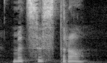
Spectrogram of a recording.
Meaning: nurse (female)
- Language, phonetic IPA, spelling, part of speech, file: Ukrainian, [med͡zseˈstra], медсестра, noun, Uk-медсестра.ogg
